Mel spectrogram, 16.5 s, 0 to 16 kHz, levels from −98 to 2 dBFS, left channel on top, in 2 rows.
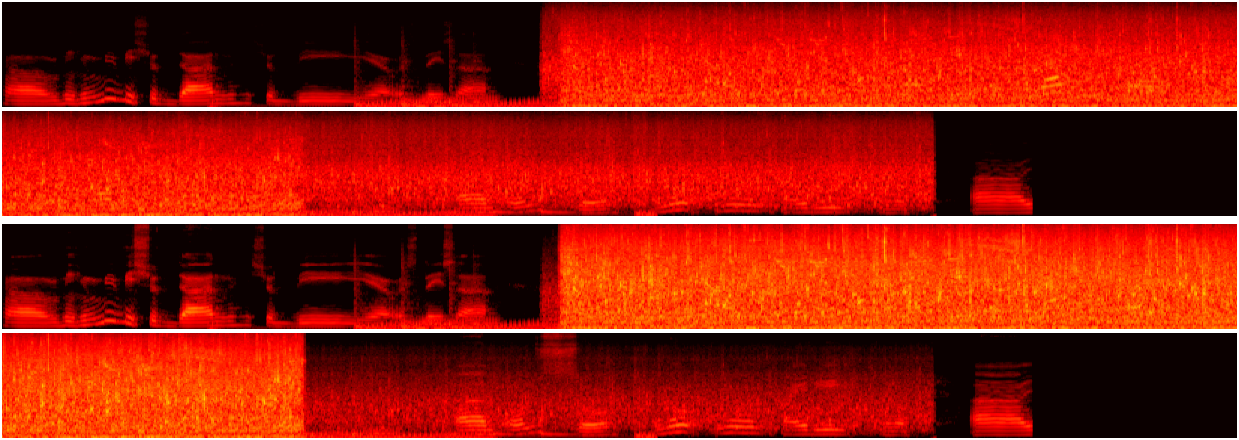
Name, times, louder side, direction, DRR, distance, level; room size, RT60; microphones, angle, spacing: voice 1, 0.0-3.3 3.8-4.8 9.5-9.8 10.9-14.3 14.7-15.1, right 4 dB, 80° right, 1.6 m, -57 dB
sound 1, 1.4-1.5 2.3-12.6, equal, 25° right, 5.6 m, -60 dB
sound 2, 3.6-14.5, left 9 dB, 50° left, 0.6 m, -52 dB
sound 3, 3.7-10.3, right 10 dB, 40° right, 0.3 m, -35 dB
voice 2, 6.0-6.3 6.7-9.9, left 3 dB, 20° left, 1.5 m, -54 dB
head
